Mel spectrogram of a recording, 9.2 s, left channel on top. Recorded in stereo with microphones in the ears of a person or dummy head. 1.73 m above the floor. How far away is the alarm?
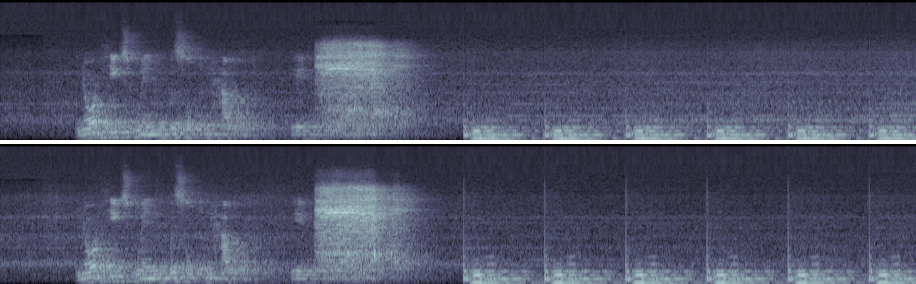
About 1.2 m.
